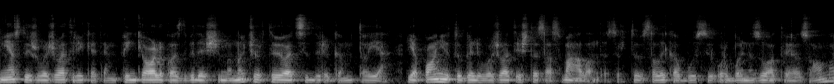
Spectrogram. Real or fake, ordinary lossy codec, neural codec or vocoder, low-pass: real; AAC, 48 kbps; none; 10.8 kHz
